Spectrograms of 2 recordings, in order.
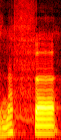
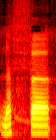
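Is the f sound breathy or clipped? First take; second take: breathy; breathy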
